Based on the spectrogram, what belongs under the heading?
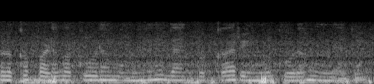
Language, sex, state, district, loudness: Telugu, female, Andhra Pradesh, Chittoor, -21 LUFS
